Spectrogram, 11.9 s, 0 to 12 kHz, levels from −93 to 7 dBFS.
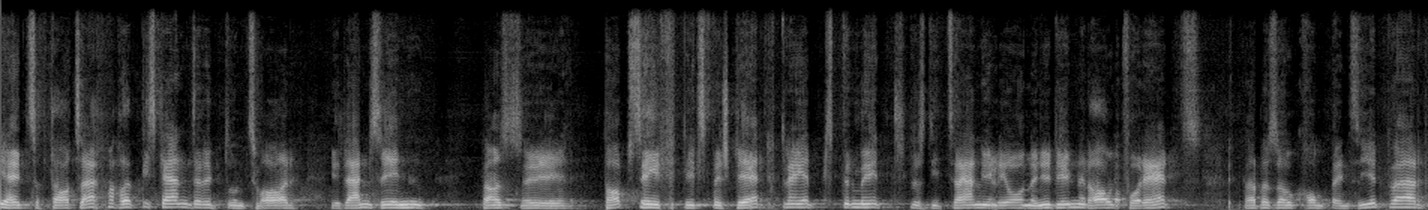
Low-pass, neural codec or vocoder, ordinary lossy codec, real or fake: none; codec, 24 kHz, 1.5 kbps, HILCodec; none; fake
